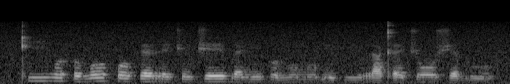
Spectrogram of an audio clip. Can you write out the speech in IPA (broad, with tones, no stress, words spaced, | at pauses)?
kʰiː˦vʊ˦hʊ˨ voː˦ k͡po˦˨kɛ˦re˨t͡ʃĩ˨ t͡ʃeː˦bɛ˨ ŋĩ˦kʊ˨ ɣu˦mu˦ɓĩ˨ kiː˨ra˨kʼɛ˦ t͡ʃoː˦ ʃɛ˨bu˨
